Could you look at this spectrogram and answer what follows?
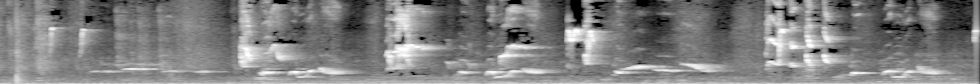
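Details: White-rumped shama, a young bird being trained, giving scattered sharp chips and bright whistled phrases with quick up-and-down slurs, separated by brief silences, over a constant low background hum.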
